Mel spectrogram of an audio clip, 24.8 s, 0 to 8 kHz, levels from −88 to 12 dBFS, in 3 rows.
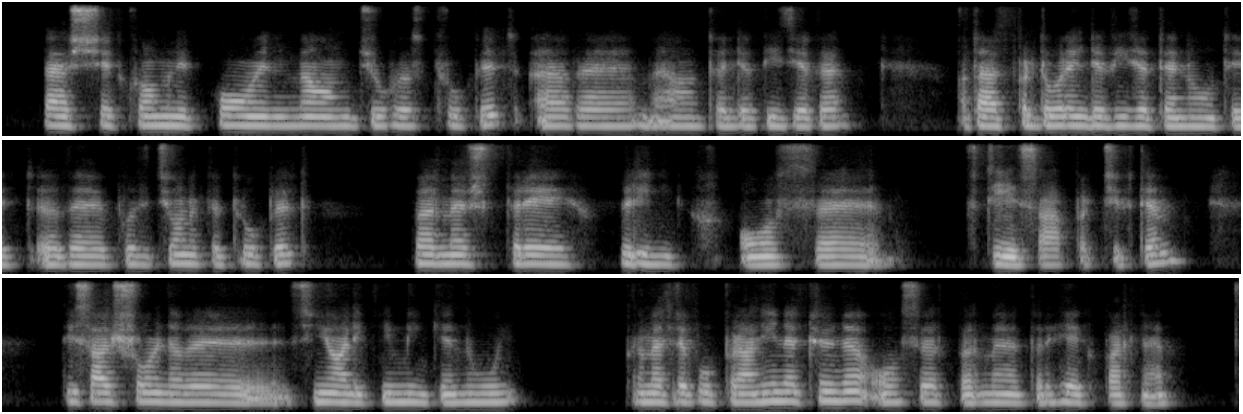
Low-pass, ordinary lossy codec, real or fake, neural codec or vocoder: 7.2 kHz; none; real; none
